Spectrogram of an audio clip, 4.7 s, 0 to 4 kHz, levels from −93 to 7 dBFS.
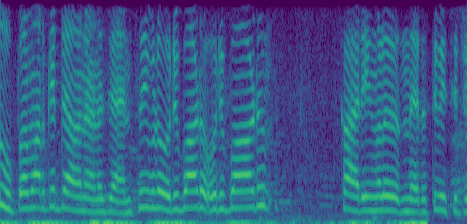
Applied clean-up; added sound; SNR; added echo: none; Chink, clink; 4 dB; none.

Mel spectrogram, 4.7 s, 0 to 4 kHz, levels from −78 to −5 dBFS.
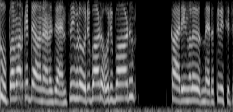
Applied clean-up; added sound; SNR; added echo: neural diffusion model UNIVERSE++.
